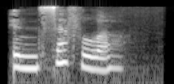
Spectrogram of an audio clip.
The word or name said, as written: encephalo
